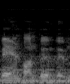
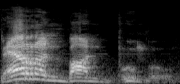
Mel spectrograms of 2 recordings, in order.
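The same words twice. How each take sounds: First: The name is said plainly, without flair. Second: The name is said dramatically, with cool flair.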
